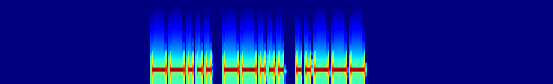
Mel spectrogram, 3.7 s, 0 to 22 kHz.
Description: Morse code, heard as a keyed tone, about 40 wpm, 700 Hz. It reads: 772
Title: Numbers - 3-Digit 40wpm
